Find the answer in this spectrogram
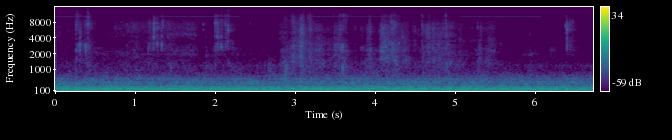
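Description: A person chewing a mouthful of burger with the mouth closed: soft, irregular wet clicks and crackles. A steady low hum runs underneath.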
